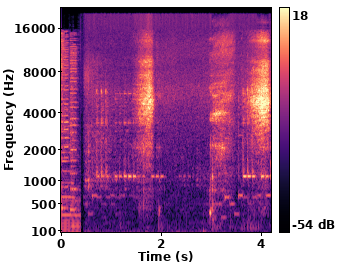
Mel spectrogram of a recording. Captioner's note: alarm ringing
